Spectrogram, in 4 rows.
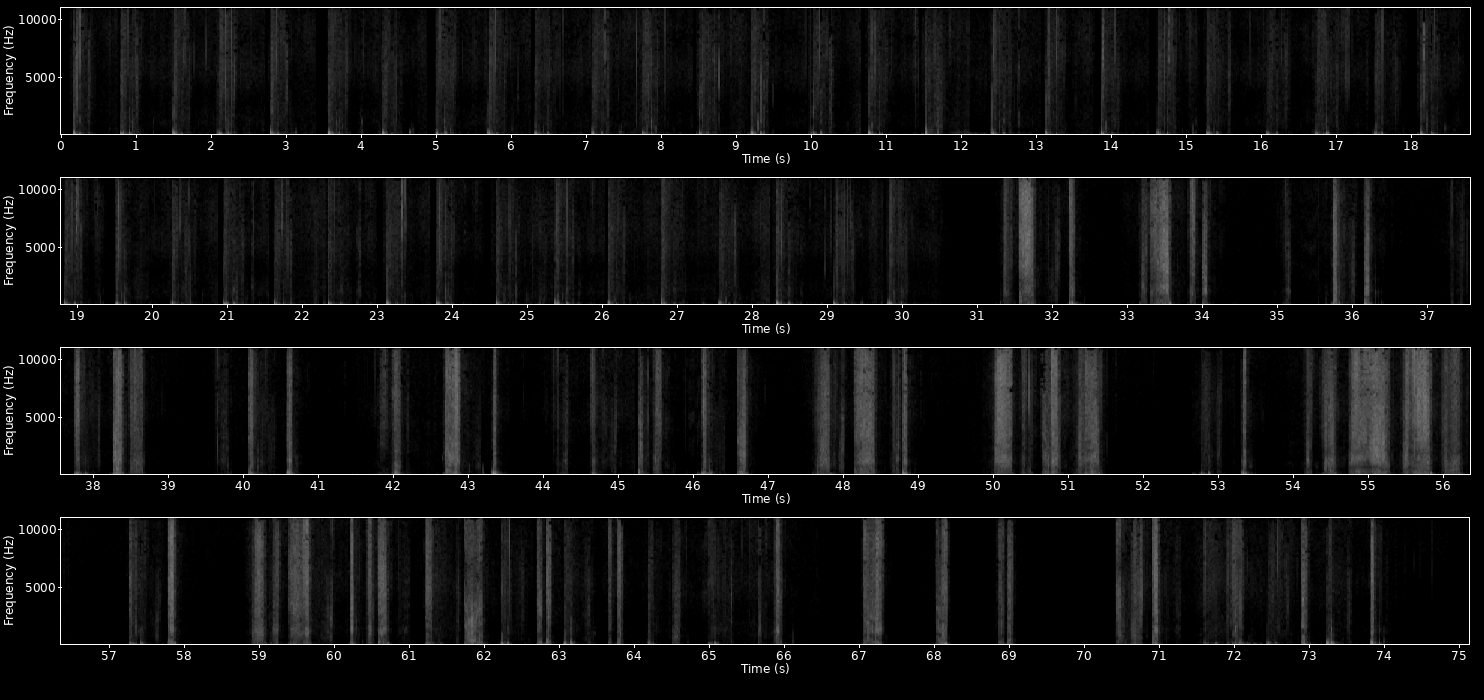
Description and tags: footsteps rug
Slowly walking on a rug (on wooden floor), wearing leather shoes.
EM172 (on shoes)-> Battery Box-> PCM M10.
